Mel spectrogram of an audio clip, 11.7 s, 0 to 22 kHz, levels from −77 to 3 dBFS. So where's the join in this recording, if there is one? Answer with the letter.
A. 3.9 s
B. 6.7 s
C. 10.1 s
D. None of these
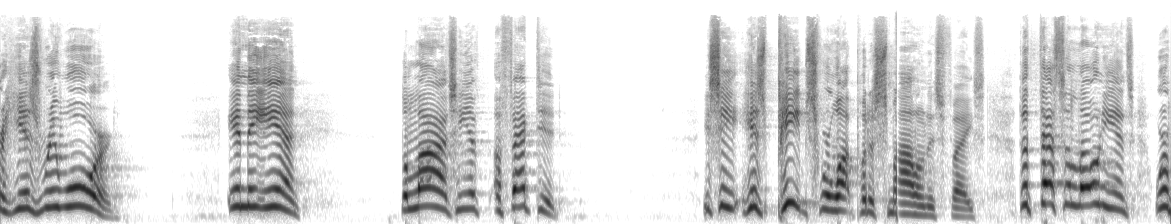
A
